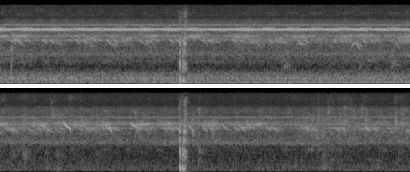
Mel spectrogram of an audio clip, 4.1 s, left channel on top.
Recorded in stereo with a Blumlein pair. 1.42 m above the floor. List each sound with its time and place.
0.0 s an insect: 40° left
1.8 s writing: 5° right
